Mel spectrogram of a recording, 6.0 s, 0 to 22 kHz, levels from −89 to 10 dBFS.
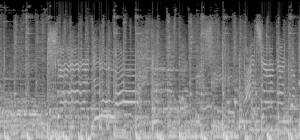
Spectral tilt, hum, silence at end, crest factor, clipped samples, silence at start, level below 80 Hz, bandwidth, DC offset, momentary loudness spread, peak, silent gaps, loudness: -4 dB/octave; none; 0 s; 10 dB; 0.5%; 0 s; -16 dBFS; 19.5 kHz; under 0.1%; 3 LU; 0 dBFS; none; -10 LUFS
